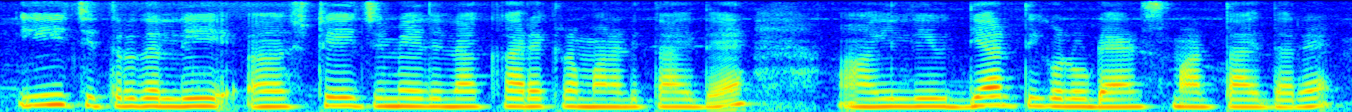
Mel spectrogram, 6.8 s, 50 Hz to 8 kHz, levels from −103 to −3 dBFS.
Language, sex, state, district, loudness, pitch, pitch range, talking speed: Kannada, female, Karnataka, Mysore, -33 LUFS, 205 Hz, 195-215 Hz, 105 wpm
